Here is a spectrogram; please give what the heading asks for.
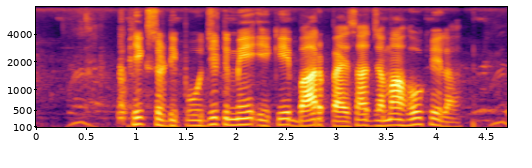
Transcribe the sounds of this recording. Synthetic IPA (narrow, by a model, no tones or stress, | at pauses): pʰɪksɖɪpoːd͡ʒɪʈmẽʔeːkebaːɾpɛːsad͡ʒəmaɦoːkʰeːlaː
